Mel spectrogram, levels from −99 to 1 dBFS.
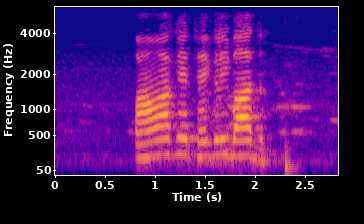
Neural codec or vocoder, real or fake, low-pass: none; real; 5.4 kHz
